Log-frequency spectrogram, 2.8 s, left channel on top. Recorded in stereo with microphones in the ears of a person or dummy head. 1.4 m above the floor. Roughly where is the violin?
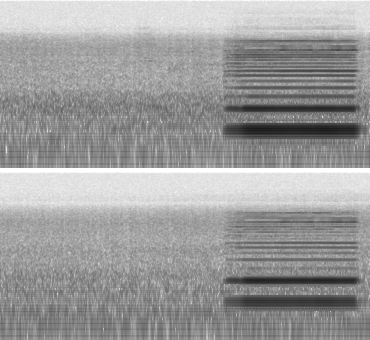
Left.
